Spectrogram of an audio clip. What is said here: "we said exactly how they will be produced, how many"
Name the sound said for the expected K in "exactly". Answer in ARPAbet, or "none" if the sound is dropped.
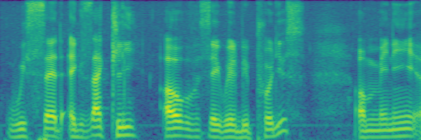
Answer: K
